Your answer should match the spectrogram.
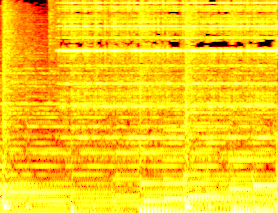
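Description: A high ringing signal sound starts about half a second in, over background guitar music: the stop cue, meaning it is time to stop and look for the next trick.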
